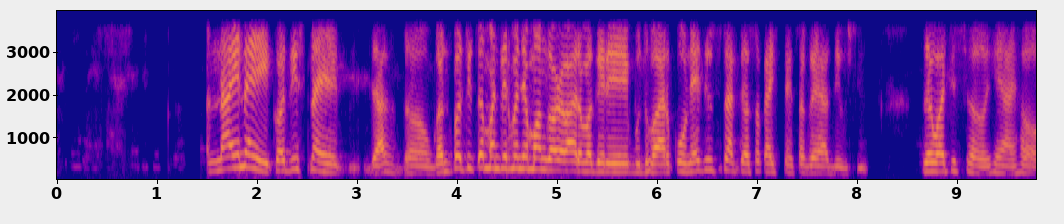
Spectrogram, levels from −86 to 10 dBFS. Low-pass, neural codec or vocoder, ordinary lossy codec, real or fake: 3.6 kHz; codec, 24 kHz, 6 kbps, HILCodec; none; fake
